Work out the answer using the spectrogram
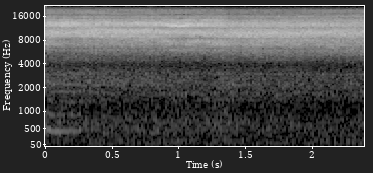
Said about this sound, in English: So here is my hand, I'm breathing out. Breathing in, and a long S.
